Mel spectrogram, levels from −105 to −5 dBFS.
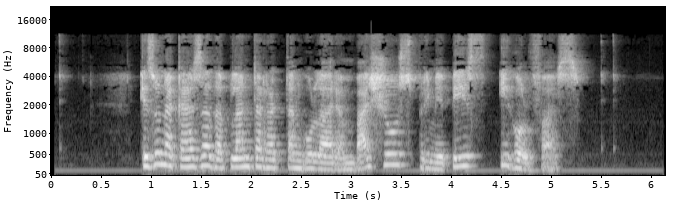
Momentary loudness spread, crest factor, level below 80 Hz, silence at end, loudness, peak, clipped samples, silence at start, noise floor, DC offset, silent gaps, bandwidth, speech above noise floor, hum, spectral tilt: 8 LU; 18 dB; -60 dBFS; 0.5 s; -16 LUFS; 0 dBFS; under 0.1%; 0.1 s; -52 dBFS; under 0.1%; none; 11.5 kHz; 34 dB; none; -2.5 dB/octave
